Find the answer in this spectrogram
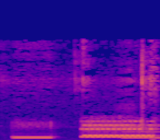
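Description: Hikvision IP intercom call to flat three: a short electronic two-tone beep, then about a second in the indoor video monitor starts ringing with a steady multi-tone ringtone, louder than the beep.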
